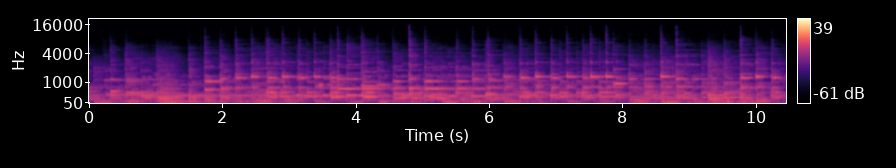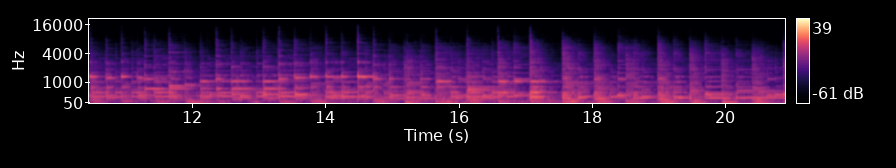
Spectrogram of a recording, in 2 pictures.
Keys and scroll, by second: 0.1 shift+F2, 0.3 F3, 5.3 F2, 10.0 Escape, 10.5 F4, 13.6 Delete, 14.3 F4, 14.7 Escape, 15.4 Delete, 16.6 F2, 18.5 F6, 18.8 Escape.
